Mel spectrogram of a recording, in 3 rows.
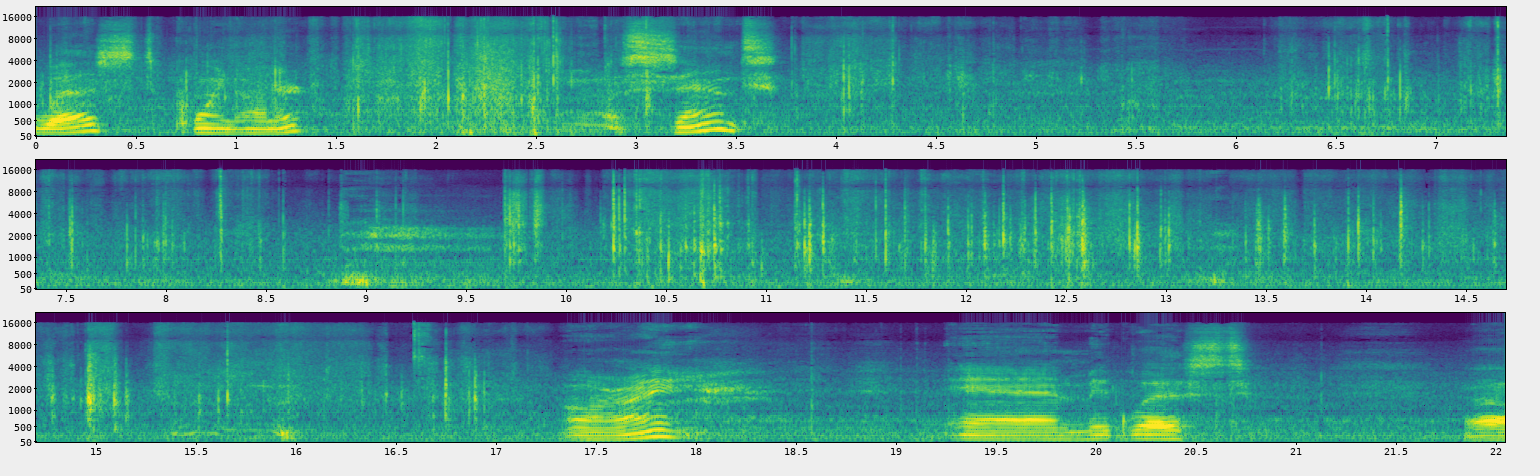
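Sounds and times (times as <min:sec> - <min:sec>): paper crinkling and rustling: 0:00.0 - 0:17.3.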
